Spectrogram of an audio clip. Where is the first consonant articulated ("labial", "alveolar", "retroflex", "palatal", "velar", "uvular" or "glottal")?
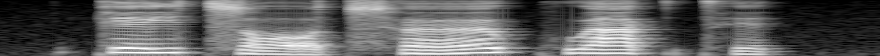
velar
